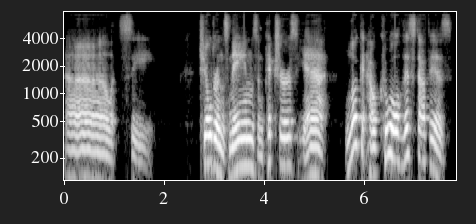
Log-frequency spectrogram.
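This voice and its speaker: A man's voice: a little high, sing-song, extremely slow, vocal fry, a little mellow. A man from Canada hosting a live sales webinar, answering chat questions in a casual, upbeat way with many fillers. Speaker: webinar host. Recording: dull lo-fi audio.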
